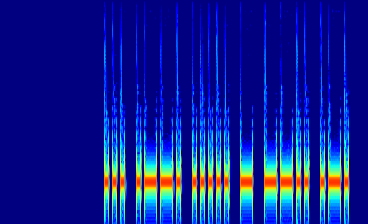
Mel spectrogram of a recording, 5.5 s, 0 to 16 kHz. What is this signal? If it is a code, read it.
Morse code, heard as a keyed tone, about 20 wpm, 700 Hz. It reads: SP5TZR
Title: DXCC-100 Call Signs - 6 Characters - Repeated 3x - 20wpm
